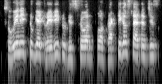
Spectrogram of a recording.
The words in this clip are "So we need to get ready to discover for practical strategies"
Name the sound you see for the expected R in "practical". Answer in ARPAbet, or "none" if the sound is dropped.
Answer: R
